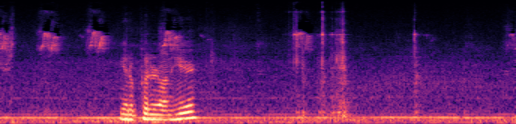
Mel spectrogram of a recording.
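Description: Metal tools clink sharply.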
